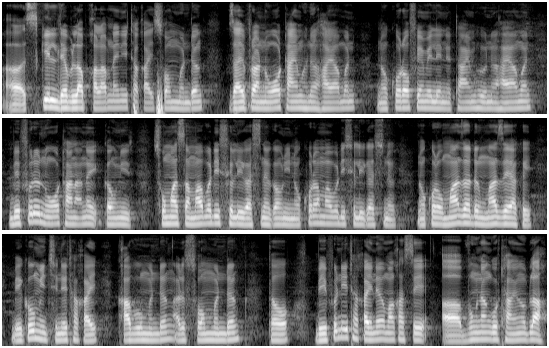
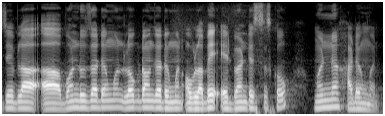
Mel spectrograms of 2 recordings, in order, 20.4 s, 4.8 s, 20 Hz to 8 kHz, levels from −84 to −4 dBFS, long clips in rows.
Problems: none marked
